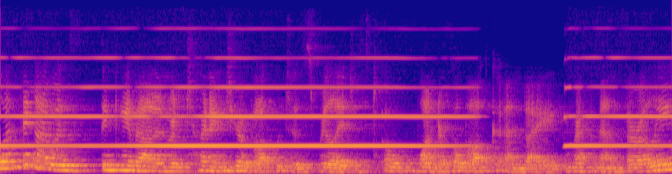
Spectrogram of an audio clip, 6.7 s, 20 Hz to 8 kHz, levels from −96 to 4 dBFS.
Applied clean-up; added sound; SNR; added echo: none; Wind instrument, woodwind instrument; 0 dB; reverberation time 1.3 s.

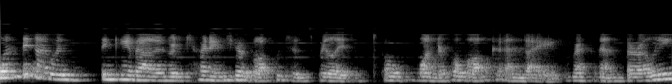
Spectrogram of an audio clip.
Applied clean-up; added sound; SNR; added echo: neural mask model DeepFilterNet 3.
